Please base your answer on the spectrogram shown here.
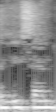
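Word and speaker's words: listen: टी के बाद EN हो तो टी हमेशा साइलेंट रहता है, जैसे लिसन, सुनना, ओफेन, अक्सर वगैरह।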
